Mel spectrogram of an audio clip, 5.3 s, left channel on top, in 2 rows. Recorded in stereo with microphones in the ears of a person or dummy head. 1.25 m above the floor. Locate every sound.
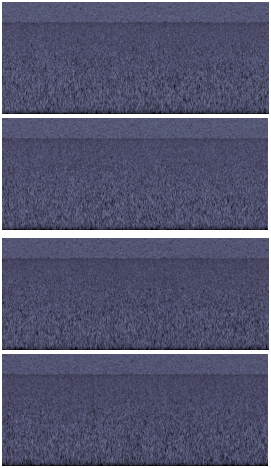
Only background noise.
